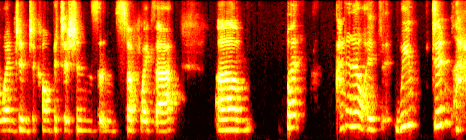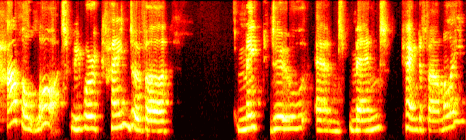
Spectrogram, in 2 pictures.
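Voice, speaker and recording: A woman from the northeast of England with a northern English accent, talking reflectively and casually as an artist in an interview, thoughtfully searching for words. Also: fairly high pitch. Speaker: textile doll artist being interviewed. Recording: roomy, echoing sound.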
